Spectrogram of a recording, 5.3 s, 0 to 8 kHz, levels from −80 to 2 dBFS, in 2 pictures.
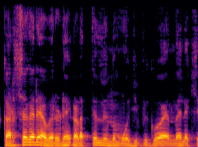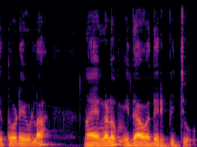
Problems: none marked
